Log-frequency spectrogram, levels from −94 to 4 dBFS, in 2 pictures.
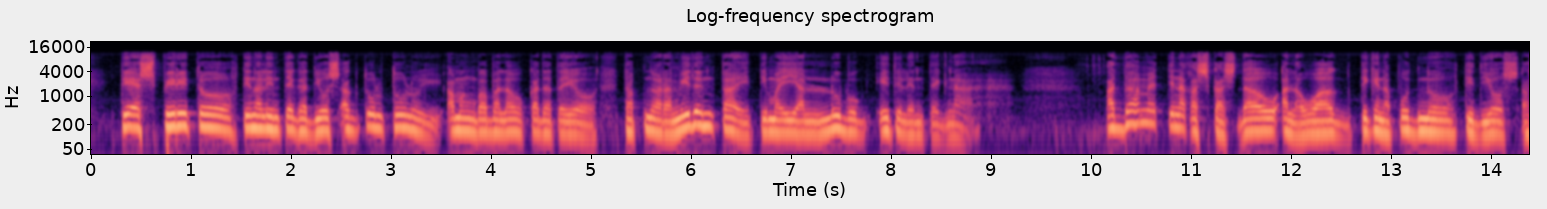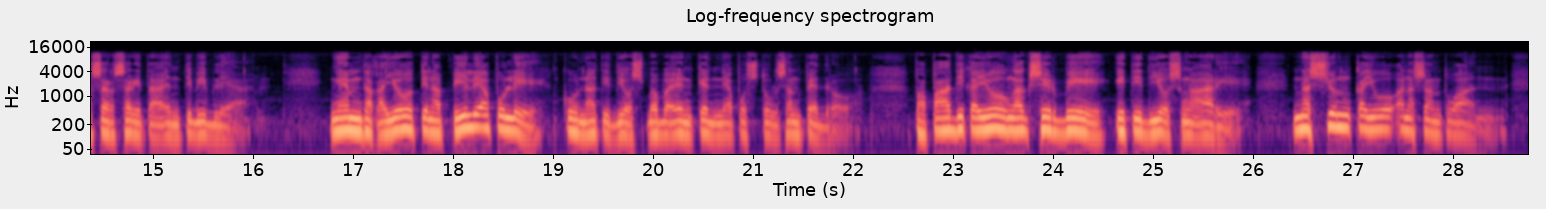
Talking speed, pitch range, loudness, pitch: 105 wpm, 120-155 Hz, -21 LUFS, 135 Hz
